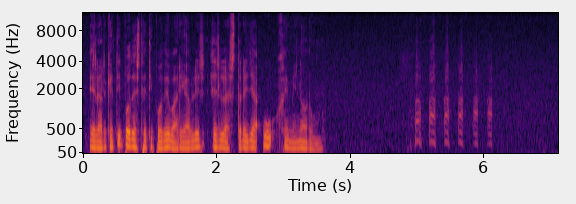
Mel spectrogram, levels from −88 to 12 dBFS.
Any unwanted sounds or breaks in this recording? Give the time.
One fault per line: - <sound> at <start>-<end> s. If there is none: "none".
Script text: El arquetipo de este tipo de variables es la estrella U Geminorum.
- laugh at 4.7-6.3 s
